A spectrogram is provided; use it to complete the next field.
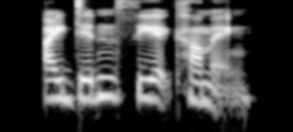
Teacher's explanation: Didn't becomes didn't with the t softened. See it connects almost like see it or even see it.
